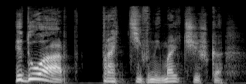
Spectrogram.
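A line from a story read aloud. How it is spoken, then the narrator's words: Woman exclaiming. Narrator (Russian): воскликнула госпожа де Вильфор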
